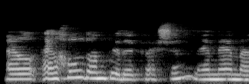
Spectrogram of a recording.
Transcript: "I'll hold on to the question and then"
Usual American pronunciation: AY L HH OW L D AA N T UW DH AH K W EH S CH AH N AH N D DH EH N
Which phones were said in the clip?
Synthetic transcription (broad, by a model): AY L HH OW L D AA N T UW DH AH K W EH S CH AH N AH N D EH N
